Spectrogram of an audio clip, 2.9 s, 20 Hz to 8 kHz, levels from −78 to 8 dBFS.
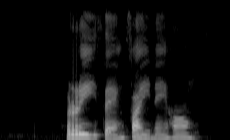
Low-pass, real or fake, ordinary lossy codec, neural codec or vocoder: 7.2 kHz; real; Opus, 64 kbps; none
